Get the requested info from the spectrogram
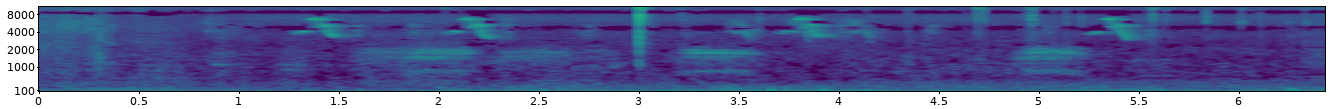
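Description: A bird calling several times, short calls a second or two apart, over a low rustling rumble of the net and branches being handled.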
